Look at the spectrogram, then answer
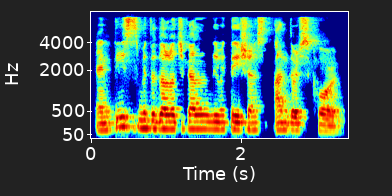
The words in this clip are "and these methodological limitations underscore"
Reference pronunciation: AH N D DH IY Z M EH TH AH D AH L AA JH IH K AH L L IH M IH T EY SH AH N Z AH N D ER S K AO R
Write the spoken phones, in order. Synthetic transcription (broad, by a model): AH N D IY S M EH T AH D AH L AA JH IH K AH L L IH M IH T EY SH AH N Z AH N D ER S K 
